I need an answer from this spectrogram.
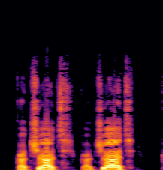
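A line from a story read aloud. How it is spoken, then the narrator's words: Group shouting. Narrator (Russian): кричали они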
